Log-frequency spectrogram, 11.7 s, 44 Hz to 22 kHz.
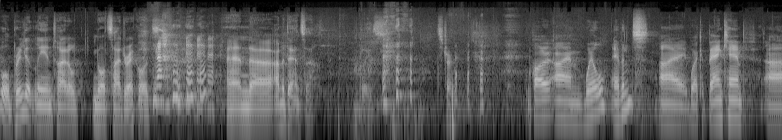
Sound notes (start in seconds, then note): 2.4 crowd laughs; 5.5 panelist laughs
